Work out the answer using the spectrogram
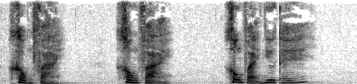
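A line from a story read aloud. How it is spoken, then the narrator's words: Dazed mumbling. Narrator (Vietnamese): miệng lẩm bẩm như một kẻ mất hồn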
